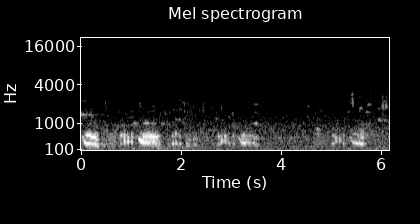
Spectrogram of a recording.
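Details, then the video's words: Feeding pigeons in the morning: a series of deep, gurgling coos in uneven bursts, louder at the start and fading to softer murmurs, with a faint higher chirp late on. "अलग-अलग प्रकार की ध्वनि सुनने को मिल रही है। कभी धीमी गुटुगू तो कभी सावधानी की आवाज तो कभी मातृत्व की आवाज"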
